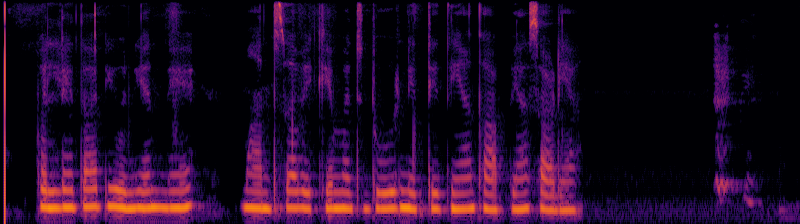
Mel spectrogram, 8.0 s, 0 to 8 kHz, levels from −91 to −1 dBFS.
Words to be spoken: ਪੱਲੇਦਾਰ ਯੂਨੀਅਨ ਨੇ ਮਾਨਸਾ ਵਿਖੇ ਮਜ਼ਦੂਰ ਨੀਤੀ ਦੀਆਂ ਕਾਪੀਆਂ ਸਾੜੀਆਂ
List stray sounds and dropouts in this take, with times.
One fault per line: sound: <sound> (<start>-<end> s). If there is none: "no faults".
sound: laugh (7.1-7.6 s)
